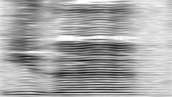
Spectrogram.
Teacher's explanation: ذیل کی آواز کو دو کاؤنٹ کے لیے اوپر کھینچے گا. ایزا، ایزا کر کے نہیں پڑھیں گے اور ایزا بھی نہیں پڑھیں گے، ٹھیک ہے. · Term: الف ممدودہ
